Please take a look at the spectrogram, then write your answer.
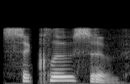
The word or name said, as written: seclusive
